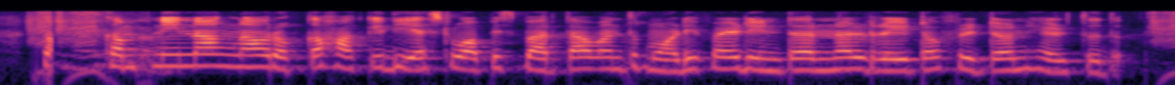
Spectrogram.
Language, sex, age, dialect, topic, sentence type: Kannada, female, 18-24, Northeastern, banking, statement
